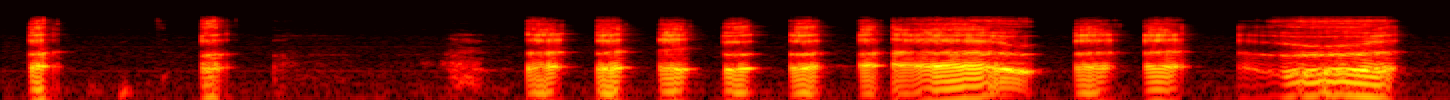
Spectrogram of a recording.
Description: Some of my best rapid-fire burps so far! :)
